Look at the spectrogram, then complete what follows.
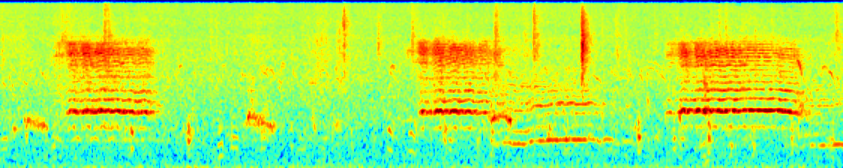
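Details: Roosters crowing: three loud, harsh, drawn-out crows, each about a second long and roughly two seconds apart, ring out over a low farmyard hiss.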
